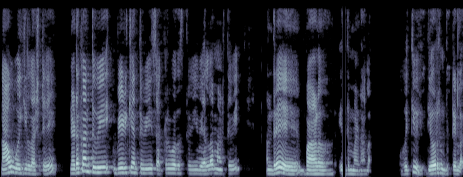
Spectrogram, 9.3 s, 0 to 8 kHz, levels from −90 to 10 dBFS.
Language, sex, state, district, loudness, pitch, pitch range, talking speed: Kannada, female, Karnataka, Bellary, -18 LUFS, 180 Hz, 165-195 Hz, 105 wpm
